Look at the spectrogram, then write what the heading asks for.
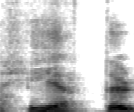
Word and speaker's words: heter: Hva heter du? What's your name or what called you? Notice, we don't pronounce the H sound in va, just the V sound. Va heter. Here we pronounce the H sound.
